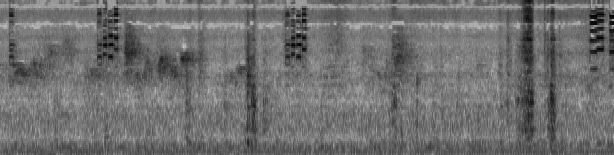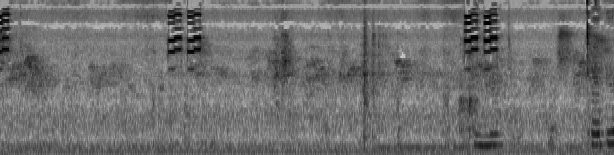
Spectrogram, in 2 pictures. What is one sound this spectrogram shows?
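A small electronic toy gives short, high electronic beeps.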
